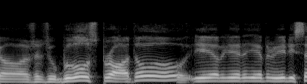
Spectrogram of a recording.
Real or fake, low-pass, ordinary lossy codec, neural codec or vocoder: fake; 7.2 kHz; MP3, 48 kbps; codec, 16 kHz, 0.5 kbps, FunCodec, trained on LibriTTS, 25 frames a second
